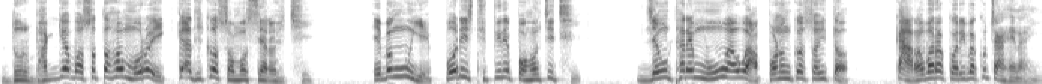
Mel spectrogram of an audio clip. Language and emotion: Odia, disgusted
